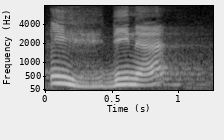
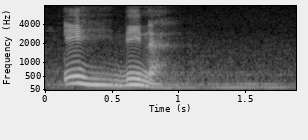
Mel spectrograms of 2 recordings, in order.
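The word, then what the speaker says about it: اهدنا: Perhatikan huruf ha seringkali diucapkan dari dada. Ha. Ingat, di dalam makharijul huruf kita tidak mengenal pengucapan huruf-huruf dada. Tidak ha, tetapi ha. Tidak ihdina, akan tetapi ihdina.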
